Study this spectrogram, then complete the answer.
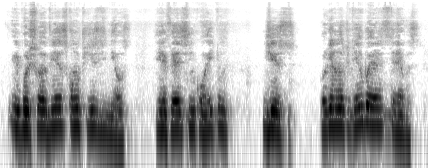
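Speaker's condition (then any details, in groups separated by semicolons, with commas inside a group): Cerebellar ataxia; degenerative hereditary form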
